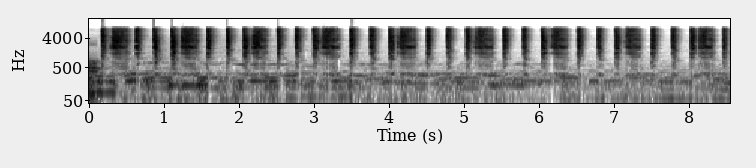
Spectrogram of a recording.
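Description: Ridged gourd shaker shaken with both hands in a steady rhythm of short rattling strokes, about four a second, the accent coming from the change of direction on the downbeat.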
